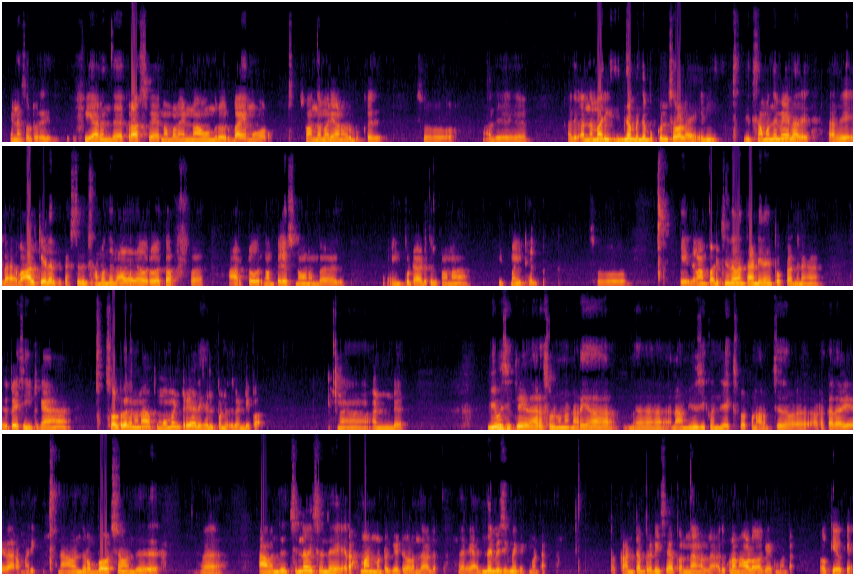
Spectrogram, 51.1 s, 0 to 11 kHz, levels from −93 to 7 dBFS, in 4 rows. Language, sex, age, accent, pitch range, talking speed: Tamil, male, 20-39, native, 105-135 Hz, 135 wpm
